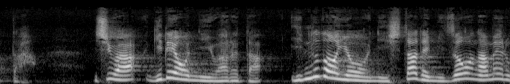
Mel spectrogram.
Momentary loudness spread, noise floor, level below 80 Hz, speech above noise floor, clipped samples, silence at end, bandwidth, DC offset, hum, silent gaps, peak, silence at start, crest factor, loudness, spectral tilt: 17 LU; -51 dBFS; -64 dBFS; 34 dB; under 0.1%; 0 s; 16 kHz; under 0.1%; none; none; 0 dBFS; 0.15 s; 18 dB; -17 LUFS; -4.5 dB/octave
